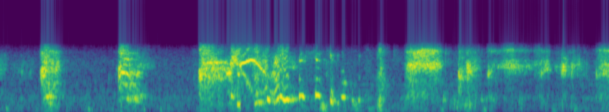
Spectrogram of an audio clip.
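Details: A Boston Terrier attacking a hand and the camera for a treat snorts and grumbles in short raspy bursts, then gives a longer string of wheezy play growls.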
